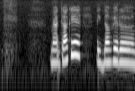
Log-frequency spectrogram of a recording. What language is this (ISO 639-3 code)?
pan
